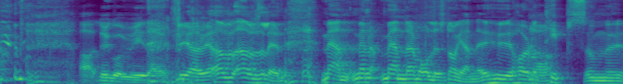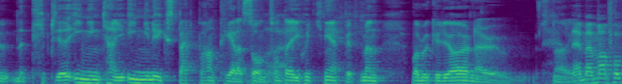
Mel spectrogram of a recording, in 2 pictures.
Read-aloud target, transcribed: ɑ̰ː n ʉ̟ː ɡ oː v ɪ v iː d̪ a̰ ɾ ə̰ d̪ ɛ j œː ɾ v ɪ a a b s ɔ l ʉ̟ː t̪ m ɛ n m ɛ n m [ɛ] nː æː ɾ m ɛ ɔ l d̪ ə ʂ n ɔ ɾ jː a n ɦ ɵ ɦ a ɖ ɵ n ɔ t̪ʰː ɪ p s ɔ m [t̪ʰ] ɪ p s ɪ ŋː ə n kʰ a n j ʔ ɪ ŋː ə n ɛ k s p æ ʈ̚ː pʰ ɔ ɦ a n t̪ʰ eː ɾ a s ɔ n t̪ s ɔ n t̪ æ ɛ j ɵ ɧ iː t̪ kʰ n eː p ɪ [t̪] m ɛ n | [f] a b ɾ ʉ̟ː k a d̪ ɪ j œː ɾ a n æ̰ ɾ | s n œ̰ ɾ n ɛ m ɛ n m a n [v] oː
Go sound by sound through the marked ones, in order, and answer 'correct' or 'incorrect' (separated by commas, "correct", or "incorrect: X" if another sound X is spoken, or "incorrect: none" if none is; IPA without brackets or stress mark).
correct, correct, correct, incorrect: v, incorrect: f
